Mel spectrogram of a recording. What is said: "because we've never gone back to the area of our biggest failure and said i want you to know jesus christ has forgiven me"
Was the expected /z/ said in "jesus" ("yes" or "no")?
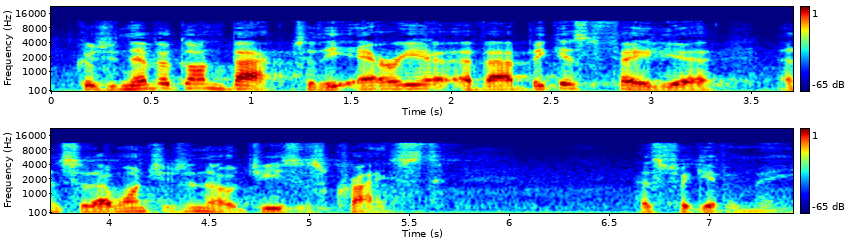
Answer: yes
